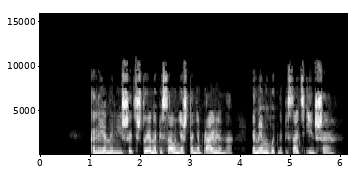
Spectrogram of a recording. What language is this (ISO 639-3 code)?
bel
